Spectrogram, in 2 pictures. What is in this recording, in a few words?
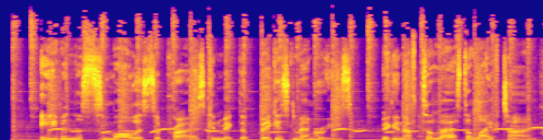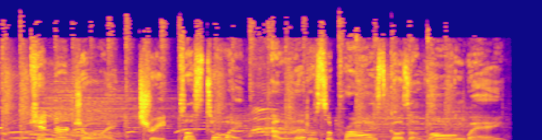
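commercial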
